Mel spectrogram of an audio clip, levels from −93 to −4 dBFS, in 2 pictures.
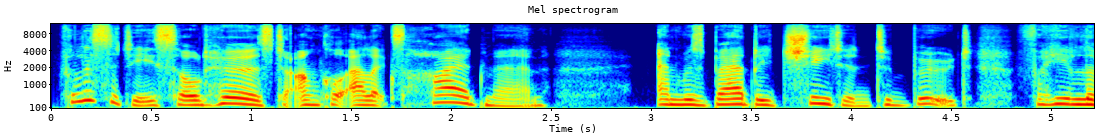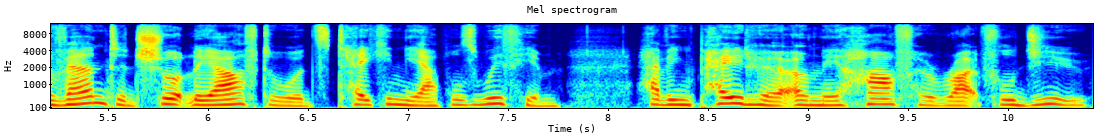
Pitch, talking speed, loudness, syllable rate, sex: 190 Hz, 180 wpm, -18 LUFS, 5.4 syllables/s, female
